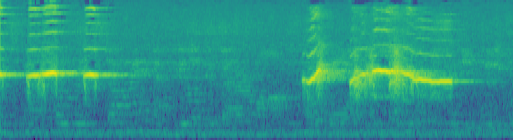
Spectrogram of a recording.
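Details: Talking to a toe, a pet bird gives two bright whistled notes, falls quiet, then lets out a grating, drawn-out chirp that rises and slides downward.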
